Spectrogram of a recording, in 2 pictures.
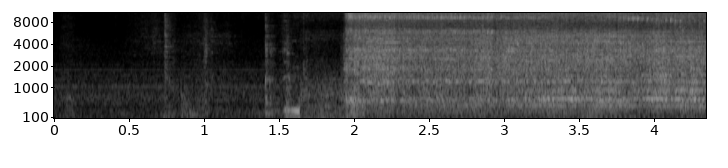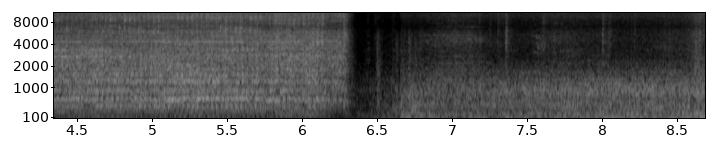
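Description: Jigsaw making a test cut in 6 mm plywood: the motor starts about two seconds in, runs at a steady speed through the cut for about four seconds, and stops suddenly.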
